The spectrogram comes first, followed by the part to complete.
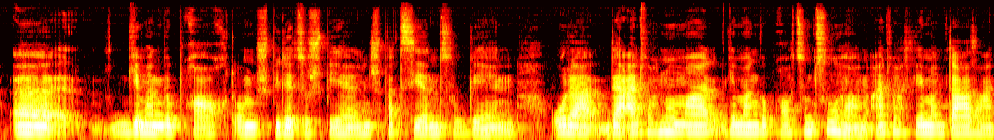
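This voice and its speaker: Audible room echo surrounds a fairly slow, monotone, flat delivery. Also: woman. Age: 50s. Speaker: hospice coordinator and nurse. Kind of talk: interview.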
